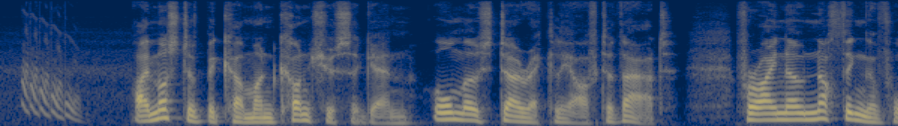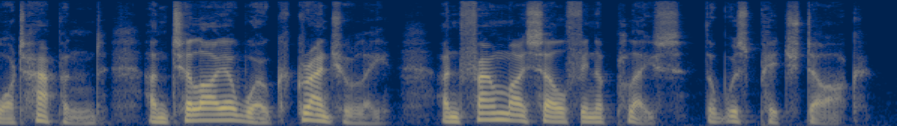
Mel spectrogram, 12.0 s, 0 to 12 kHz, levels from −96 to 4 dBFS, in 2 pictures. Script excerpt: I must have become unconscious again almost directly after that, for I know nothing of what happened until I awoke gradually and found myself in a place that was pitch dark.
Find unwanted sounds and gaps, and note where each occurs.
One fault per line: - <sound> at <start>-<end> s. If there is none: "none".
- chirp at 0.1-0.6 s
